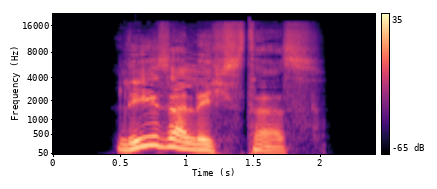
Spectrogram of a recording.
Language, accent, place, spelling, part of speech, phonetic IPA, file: German, Germany, Berlin, leserlichstes, adjective, [ˈleːzɐlɪçstəs], De-leserlichstes.ogg
- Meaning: strong/mixed nominative/accusative neuter singular superlative degree of leserlich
